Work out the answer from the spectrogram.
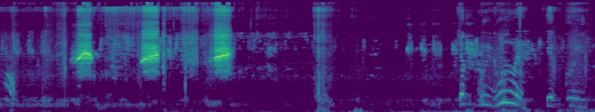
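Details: Male grey francolin of the Deccani type, a breeder bird, calling: three loud harsh notes with a rising whistled edge about one second apart, then a quiet pause and a run of softer arched, nasal notes.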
